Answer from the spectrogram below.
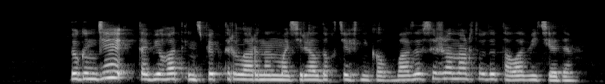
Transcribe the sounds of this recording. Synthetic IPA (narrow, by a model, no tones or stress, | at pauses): b̥ʏɡʲɪnd̪e̞t̪ʰɑbijʁɑt̪inspʲe̞k̚t̪o̞rlˠɑɾənɑnmat̪ʲe̞ɾʲijalˠd̪əqt̪ʲʰe̞χnijkɑlˠəq̚bɑzasəʒɑnɑɾt̪ud̪ət̪ʰɑlˠɑpe̞t̪e̞d̪ɪ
